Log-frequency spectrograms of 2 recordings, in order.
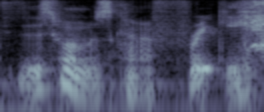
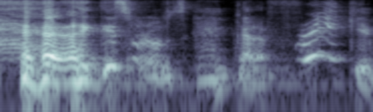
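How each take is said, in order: First: Hushed, hesitant remark; quiet unease. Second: High-pitched, laughing exclamation; cracking up. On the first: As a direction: softly admit it. First take, softly said. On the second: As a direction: squeal it through laughter. Cracks up repeating it. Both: Real, not acted.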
